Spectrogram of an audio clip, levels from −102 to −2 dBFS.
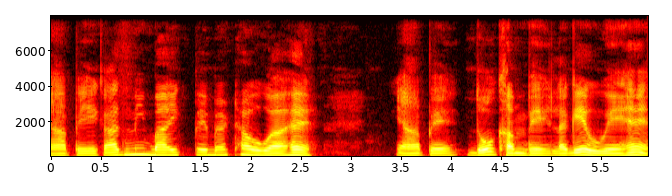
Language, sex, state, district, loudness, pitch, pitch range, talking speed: Hindi, male, Chhattisgarh, Bastar, -19 LUFS, 130 Hz, 120-145 Hz, 160 wpm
